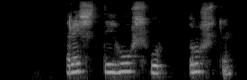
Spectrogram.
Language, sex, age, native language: Icelandic, male, 9, Icelandic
